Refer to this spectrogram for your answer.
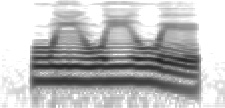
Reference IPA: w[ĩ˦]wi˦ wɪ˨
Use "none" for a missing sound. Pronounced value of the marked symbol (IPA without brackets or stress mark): ĩ˦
